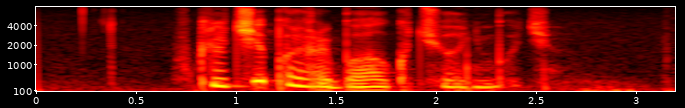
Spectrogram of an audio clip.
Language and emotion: Russian, sad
